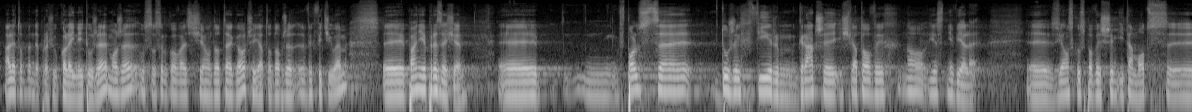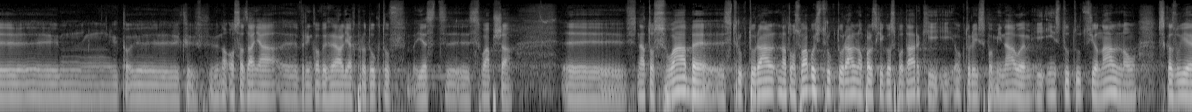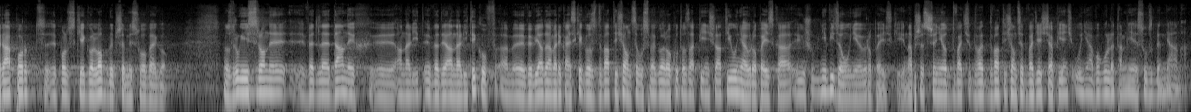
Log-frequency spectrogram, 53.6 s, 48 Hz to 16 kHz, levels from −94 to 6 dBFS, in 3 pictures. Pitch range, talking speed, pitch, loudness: 110-130 Hz, 105 wpm, 120 Hz, -27 LUFS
